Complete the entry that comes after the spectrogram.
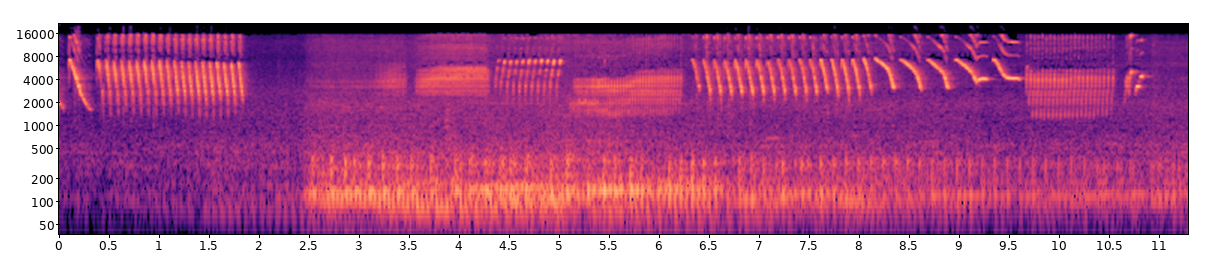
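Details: Canary singing a very active rolling song: fast high buzzy trills in bursts, some sweeping whistled notes near the end, over a steady low rumbling hum in the background.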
